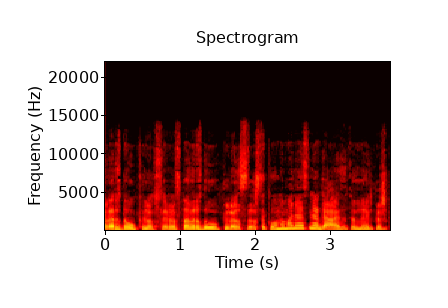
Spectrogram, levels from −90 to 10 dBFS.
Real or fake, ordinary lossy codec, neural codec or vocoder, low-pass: fake; AAC, 48 kbps; codec, 44.1 kHz, 3.4 kbps, Pupu-Codec; 14.4 kHz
